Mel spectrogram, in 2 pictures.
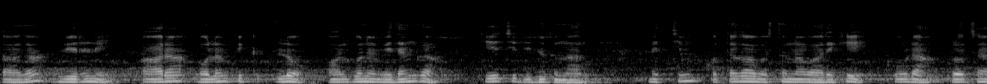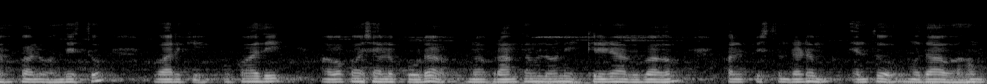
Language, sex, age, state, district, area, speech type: Telugu, male, 30-45, Andhra Pradesh, Nellore, urban, spontaneous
